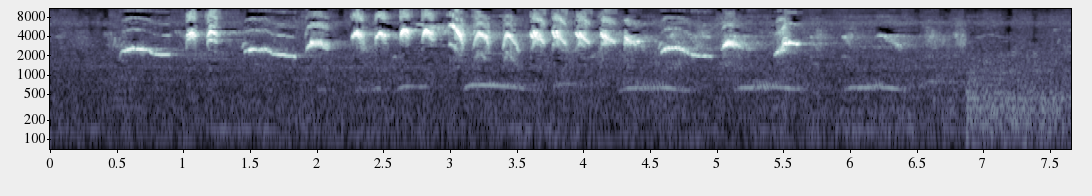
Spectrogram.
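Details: An Oriental magpie-robin (doel) in rural Bengal sings a rich, varied run of sweet whistles, slurred notes and rapid chattering phrases, about two to three notes a second, clear against a quiet background.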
